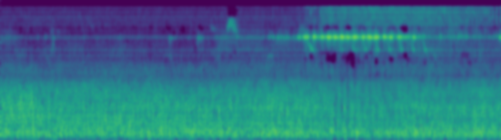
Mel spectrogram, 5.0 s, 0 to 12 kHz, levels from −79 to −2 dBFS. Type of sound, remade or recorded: remade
